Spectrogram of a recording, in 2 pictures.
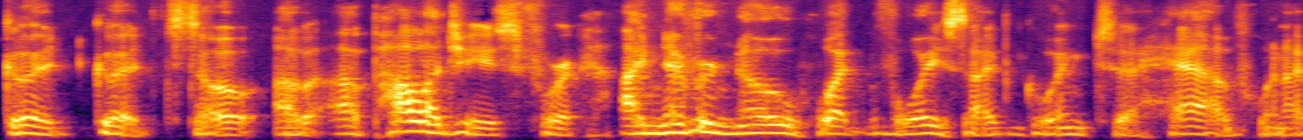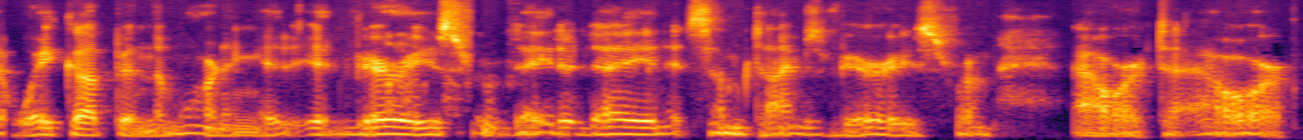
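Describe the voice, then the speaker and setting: An older man with a croaky voice after throat surgery, lecturing informally to a reading group and pausing often with many uhs and restarts. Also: on the high side, darkish tone. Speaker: literature professor leading a reading group.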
